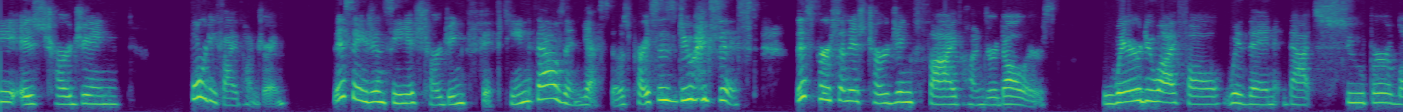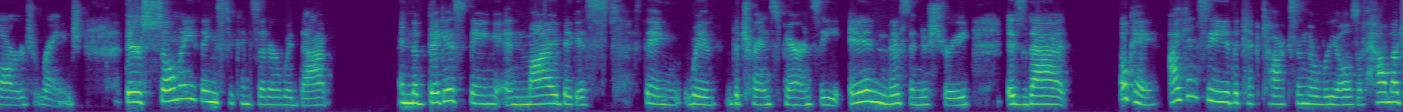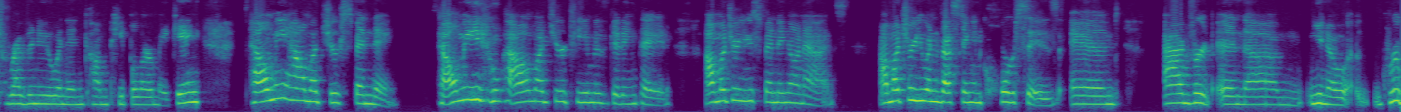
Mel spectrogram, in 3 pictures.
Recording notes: In this encore replay of our live webinar, Business Class.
